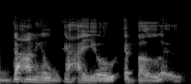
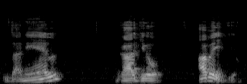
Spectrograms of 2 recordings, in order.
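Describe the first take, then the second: First: The name is said with English sounds and stress. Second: The name is said with Spanish sounds and stress. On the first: The speaker calls it wrong. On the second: The speaker calls it right. "That's the pronunciation"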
